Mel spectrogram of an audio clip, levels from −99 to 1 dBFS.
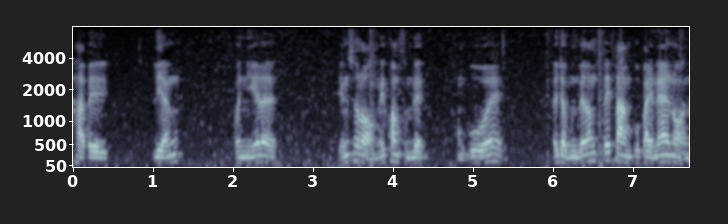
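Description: From start to finish the background is pressed down and dotted with twinkling specks. That is overdone noise removal: a suppressor set too hard shuts off frequency bands sitting near its noise estimate, taking quieter voice detail with them, beneath the call microphone processing's 8 kHz ceiling.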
